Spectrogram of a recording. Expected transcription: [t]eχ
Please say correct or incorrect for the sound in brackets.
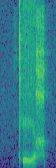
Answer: incorrect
